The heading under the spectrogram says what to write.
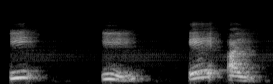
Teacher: जीव के आगे के भाग से ई, ई, ए, आई, ये 4 वर्ण बोले जाते हैं, जिसे हम कहते हैं अग्र स्वर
